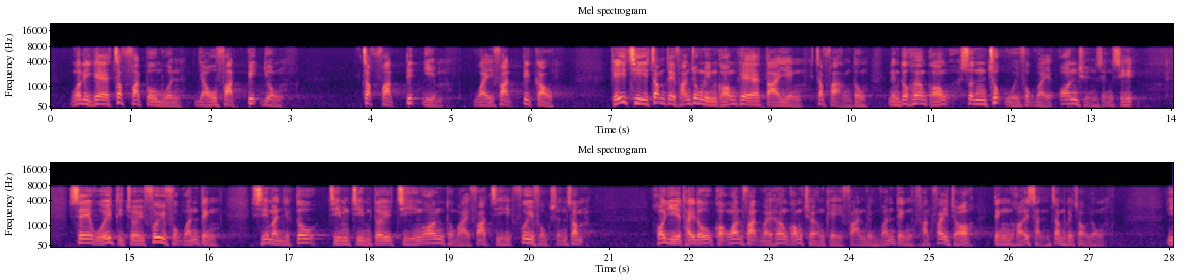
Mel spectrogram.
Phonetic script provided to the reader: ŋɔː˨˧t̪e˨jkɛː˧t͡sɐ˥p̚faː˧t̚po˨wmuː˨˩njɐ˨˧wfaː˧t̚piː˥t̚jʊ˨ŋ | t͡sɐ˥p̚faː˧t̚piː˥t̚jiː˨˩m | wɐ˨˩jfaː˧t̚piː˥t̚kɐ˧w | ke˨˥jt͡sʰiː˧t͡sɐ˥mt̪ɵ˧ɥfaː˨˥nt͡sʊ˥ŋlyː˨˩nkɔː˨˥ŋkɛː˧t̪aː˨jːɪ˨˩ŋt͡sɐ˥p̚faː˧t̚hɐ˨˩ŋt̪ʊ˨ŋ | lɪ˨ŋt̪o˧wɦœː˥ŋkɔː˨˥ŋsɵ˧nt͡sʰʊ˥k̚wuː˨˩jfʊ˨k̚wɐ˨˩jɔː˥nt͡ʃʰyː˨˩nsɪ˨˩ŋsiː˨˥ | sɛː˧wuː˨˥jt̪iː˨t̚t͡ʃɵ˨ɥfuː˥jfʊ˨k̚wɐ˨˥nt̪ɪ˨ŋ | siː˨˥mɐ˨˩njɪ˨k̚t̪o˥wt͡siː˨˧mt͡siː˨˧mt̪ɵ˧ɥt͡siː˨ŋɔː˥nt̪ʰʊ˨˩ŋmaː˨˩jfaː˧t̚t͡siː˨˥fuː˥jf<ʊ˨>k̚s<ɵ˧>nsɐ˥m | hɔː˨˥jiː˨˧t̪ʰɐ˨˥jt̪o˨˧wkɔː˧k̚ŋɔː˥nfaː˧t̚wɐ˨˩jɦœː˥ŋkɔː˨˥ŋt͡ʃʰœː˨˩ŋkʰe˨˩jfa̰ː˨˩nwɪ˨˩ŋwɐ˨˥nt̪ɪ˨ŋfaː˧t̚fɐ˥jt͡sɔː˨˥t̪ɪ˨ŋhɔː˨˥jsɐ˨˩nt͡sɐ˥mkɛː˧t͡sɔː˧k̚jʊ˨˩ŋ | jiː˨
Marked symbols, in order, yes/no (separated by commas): yes, yes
